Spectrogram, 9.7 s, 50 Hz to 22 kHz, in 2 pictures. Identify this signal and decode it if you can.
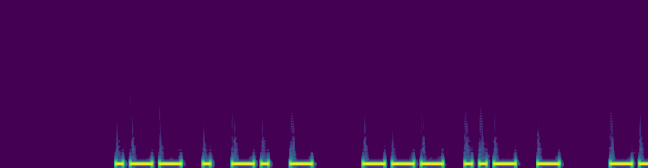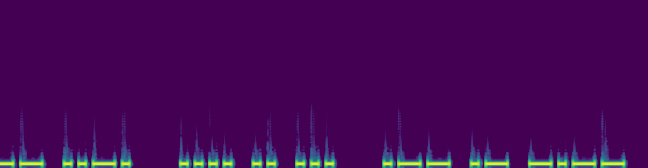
Morse code, heard as a keyed tone, about 22 wpm, 700 Hz. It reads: WENT OUT OF HIS WAY
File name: practice / 22wpm / Sets of 6 Words - 22wpm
